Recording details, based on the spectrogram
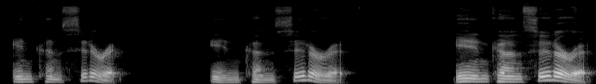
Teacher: With a stop T, inconsiderate. · Stress on the first syllable and third syllable.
